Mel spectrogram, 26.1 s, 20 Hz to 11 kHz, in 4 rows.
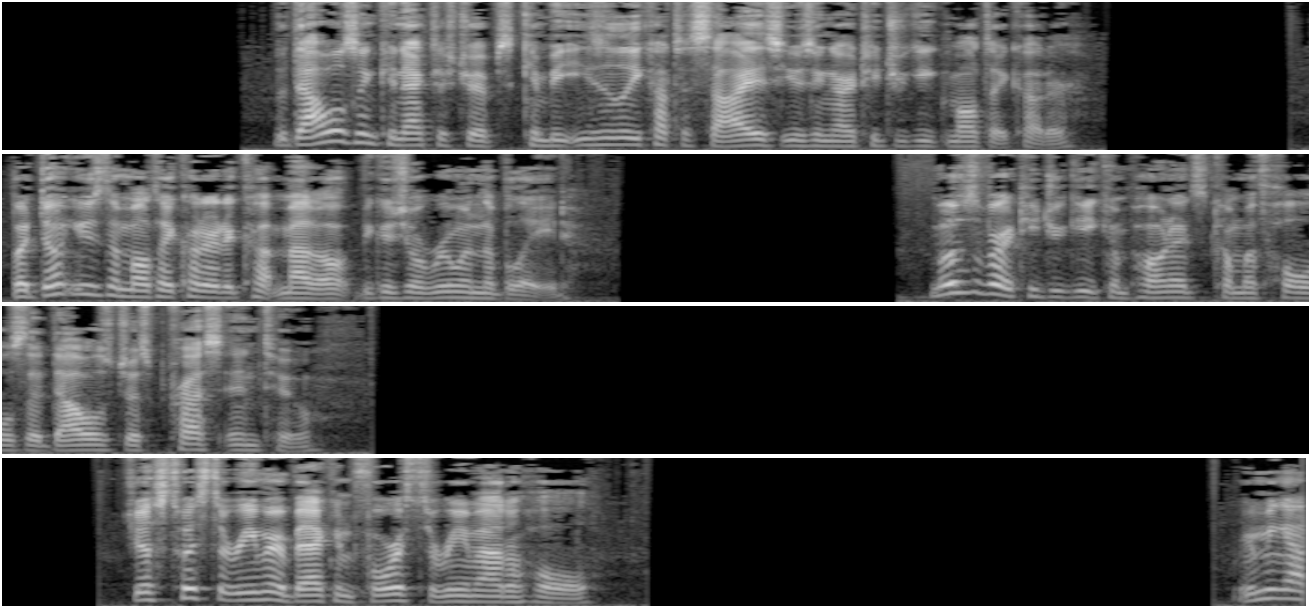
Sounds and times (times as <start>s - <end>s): Speech: 1.4s - 5.6s, 6.6s - 9.5s, 11.2s - 14.7s, 20.2s - 22.7s, 25.8s - 26.1s.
